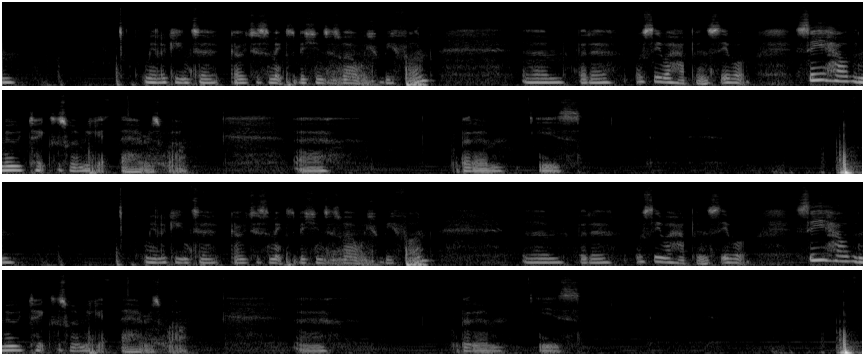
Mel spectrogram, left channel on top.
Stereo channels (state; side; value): normal; both; correlation 0.73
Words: We're looking to go to some exhibitions as well, which will be fun. But we'll see what happens. See how the mood takes us when we get there as well. But yes.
